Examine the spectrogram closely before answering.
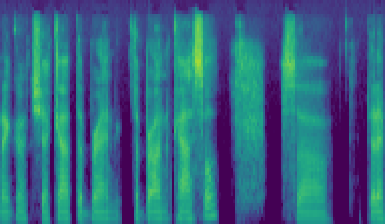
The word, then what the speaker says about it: Bran: and I want to go check out the Bran Castle. So did I pronounce that correctly? Yeah, Bran.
